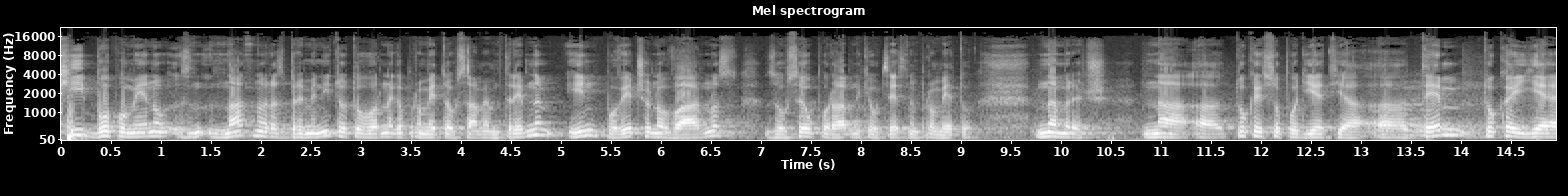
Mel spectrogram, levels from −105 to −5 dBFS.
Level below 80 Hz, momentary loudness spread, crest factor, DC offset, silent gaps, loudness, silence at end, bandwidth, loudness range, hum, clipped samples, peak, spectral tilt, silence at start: -34 dBFS; 8 LU; 12 dB; under 0.1%; none; -13 LUFS; 0 s; 16 kHz; 2 LU; none; 0.1%; 0 dBFS; -6 dB/octave; 0 s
